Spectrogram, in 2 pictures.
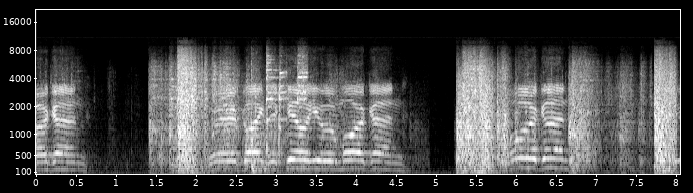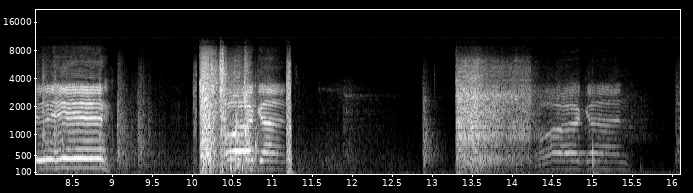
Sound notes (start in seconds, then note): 13.2 objects clattering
